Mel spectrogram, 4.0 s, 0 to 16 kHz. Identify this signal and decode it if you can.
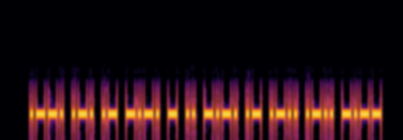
Morse code, heard as a keyed tone, about 40 wpm, 700 Hz. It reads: PRACTICALLY
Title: LY Suffix - Top 100 Words with Base Words 40wpm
